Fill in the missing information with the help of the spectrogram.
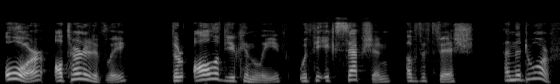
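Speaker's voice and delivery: a hint of a queen offering terms; lightly voiced queen. Queen offering the party an alternative, lightly regal.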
